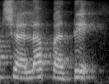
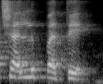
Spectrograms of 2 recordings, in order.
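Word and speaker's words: चलपते: And just one observation, the letters should be pronounced completely. For example, Shri Venkata Chalapate. It is not Shri Venkata Chalpate. Chalapate. Achalapate there.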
